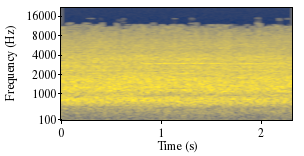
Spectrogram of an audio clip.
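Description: An arena crowd at a ONE FC 171 event in Qatar roars in support of fighter Joshua Pacio, a dense, sustained wash of cheering with no breaks.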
